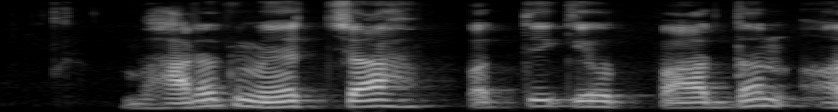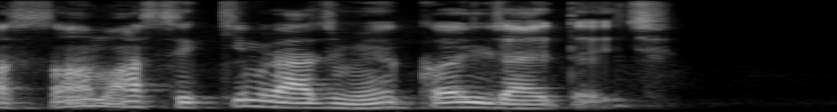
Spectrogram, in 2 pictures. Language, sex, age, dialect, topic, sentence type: Maithili, male, 25-30, Southern/Standard, agriculture, statement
